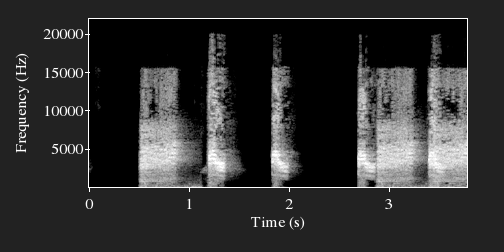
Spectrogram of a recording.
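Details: Characteristic call of the long-tailed shrike, played as a lure for wild birds: long scratchy rasps alternating with short harsh chacks, five bursts in under four seconds.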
